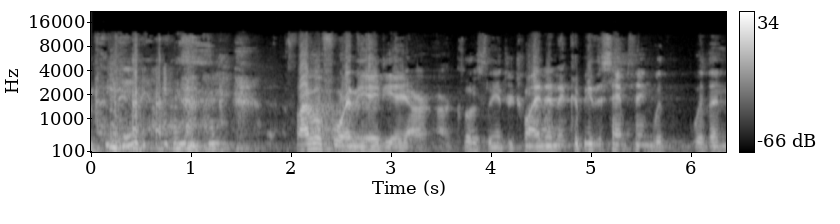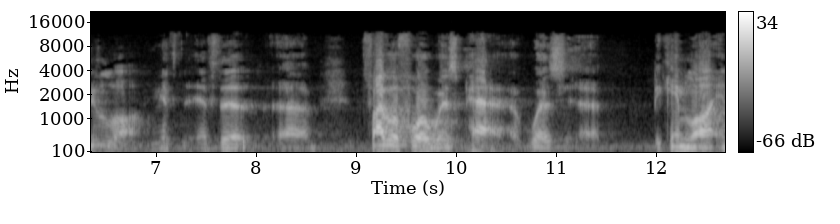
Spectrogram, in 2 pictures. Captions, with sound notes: (panelists laughing) 504 and the ADA are closely intertwined. And it could be the same thing with a new law. If the 504 was became law in 1973,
